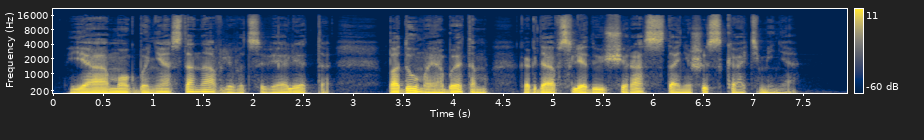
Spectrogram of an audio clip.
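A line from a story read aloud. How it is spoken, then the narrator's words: Whisper. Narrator (Russian): прошептал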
